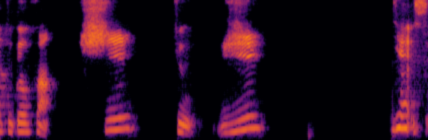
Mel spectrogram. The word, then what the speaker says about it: ri: They are a pair, a voiceless and voice pair. The first one is voiceless, the second one is voice. Let's feel the difference of the onset of the syllables. Shi. The vocal cords are not vibrating at the beginning. Yi. The vocal cords are vibrating at the very beginning.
